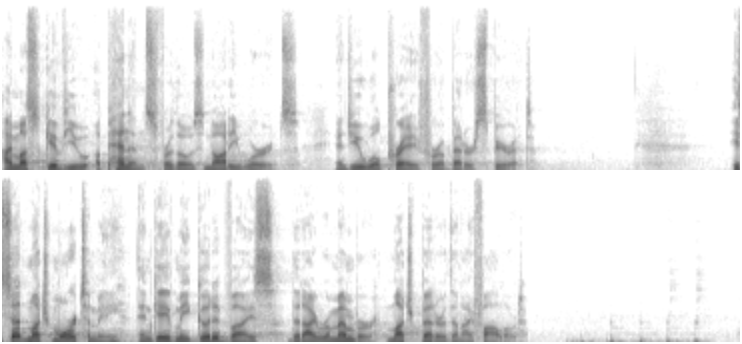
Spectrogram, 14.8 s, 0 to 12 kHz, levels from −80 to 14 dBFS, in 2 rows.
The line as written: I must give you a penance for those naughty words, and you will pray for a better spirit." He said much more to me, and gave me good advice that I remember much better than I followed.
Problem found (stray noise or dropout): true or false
true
